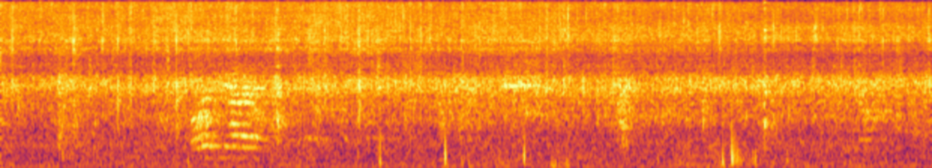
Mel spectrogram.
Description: The noise of a restaurant. There is no code.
